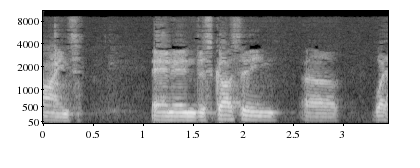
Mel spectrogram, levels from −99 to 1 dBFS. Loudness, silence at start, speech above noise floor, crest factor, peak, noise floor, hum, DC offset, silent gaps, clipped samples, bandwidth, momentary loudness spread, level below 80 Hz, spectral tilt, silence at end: -18 LUFS; 0 s; 29 dB; 14 dB; -4 dBFS; -47 dBFS; none; under 0.1%; none; under 0.1%; 9.4 kHz; 14 LU; -58 dBFS; -4 dB/octave; 0 s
